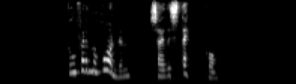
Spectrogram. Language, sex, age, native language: Icelandic, female, 30-39, Icelandic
